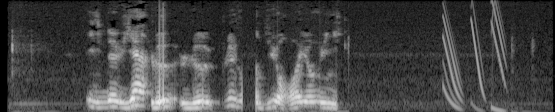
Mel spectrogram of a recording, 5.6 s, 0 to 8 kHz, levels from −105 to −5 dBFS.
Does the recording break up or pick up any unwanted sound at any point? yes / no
yes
